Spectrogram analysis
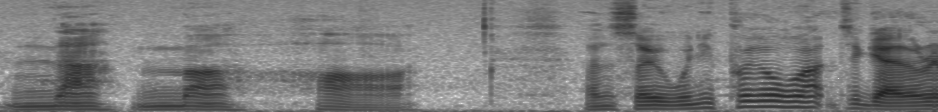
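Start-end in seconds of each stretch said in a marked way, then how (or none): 0.1-2.1 "namaha" drawn out, na-ma-ha; slow syllables. Shown as a demonstration. Teacher counting syllables, slow namaha. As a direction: draw "namaha" out evenly. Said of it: "three syllables".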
